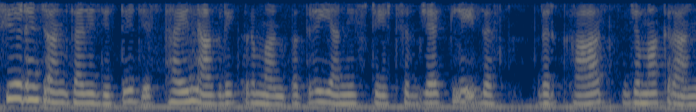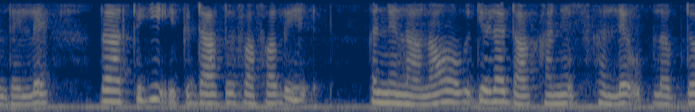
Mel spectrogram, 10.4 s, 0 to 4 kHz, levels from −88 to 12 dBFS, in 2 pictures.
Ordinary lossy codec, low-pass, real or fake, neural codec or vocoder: AAC, 24 kbps; 3.6 kHz; fake; codec, 16 kHz, 4.8 kbps, FACodec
